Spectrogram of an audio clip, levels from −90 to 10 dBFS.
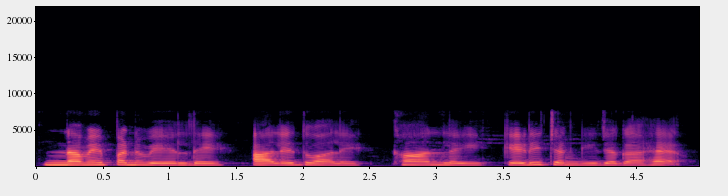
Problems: constant background noise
